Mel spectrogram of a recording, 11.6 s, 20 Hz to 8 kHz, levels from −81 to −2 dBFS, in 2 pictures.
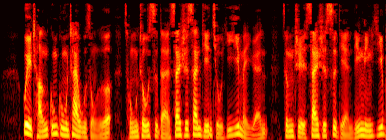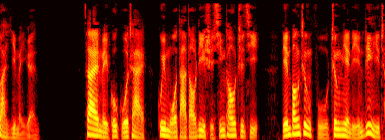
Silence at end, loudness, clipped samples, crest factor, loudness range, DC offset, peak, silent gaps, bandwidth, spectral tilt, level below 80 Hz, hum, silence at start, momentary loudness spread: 0 s; -25 LUFS; under 0.1%; 24 dB; 3 LU; under 0.1%; -2 dBFS; 6.52-6.93 s; 7.6 kHz; -5.5 dB/octave; -48 dBFS; none; 0.35 s; 12 LU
